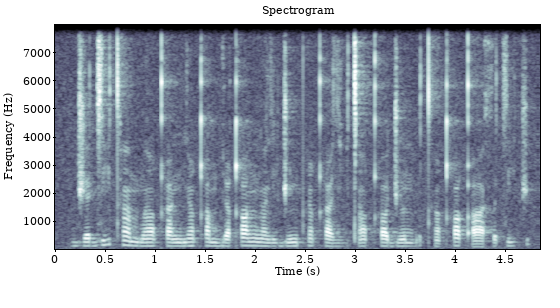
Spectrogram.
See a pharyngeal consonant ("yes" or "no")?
no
